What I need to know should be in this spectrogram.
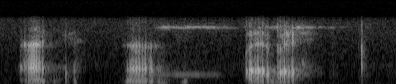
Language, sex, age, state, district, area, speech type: Assamese, male, 18-30, Assam, Udalguri, rural, conversation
